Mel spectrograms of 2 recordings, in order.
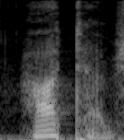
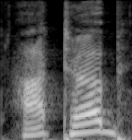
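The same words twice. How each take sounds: First: "Hot tub" softer, falling at the end; low-key "Hot tub" with a falling close; agreeing reply. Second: "Hot tub" louder and higher, rising at the end; questioning suggestion. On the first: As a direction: answer "Hot tub" quietly, settling it. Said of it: "she replied". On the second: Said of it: "he suggested". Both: A narrator's reading.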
